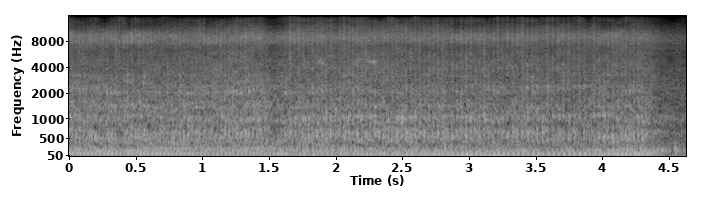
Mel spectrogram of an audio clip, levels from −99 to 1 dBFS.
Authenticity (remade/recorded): remade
